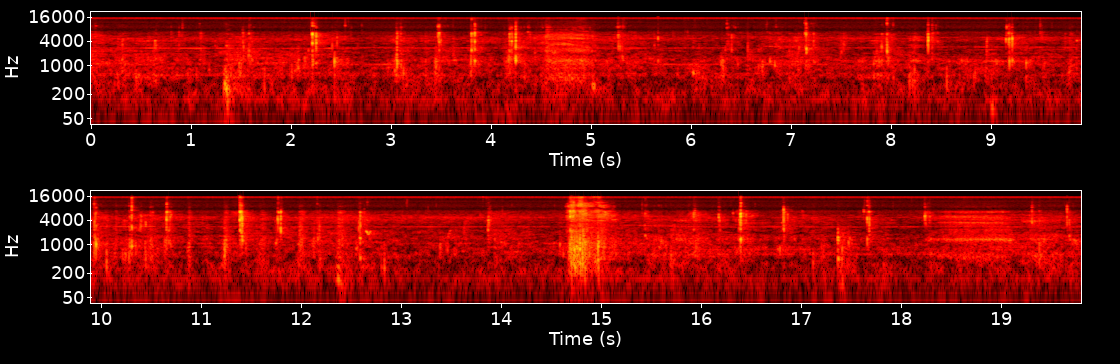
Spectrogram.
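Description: Close-up chewing and biting of fried rohu fish and rice eaten by hand: wet mouth sounds with many small irregular clicks and some crunching of the fried crust. One short, louder noisy burst comes about three-quarters of the way through.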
